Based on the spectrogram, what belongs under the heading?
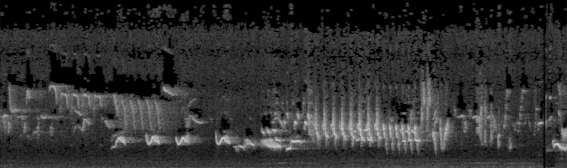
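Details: Sparrows chirping on a morning, a string of separate clipped chirps giving way to fast buzzy trills and overlapping twitters from more than one bird.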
